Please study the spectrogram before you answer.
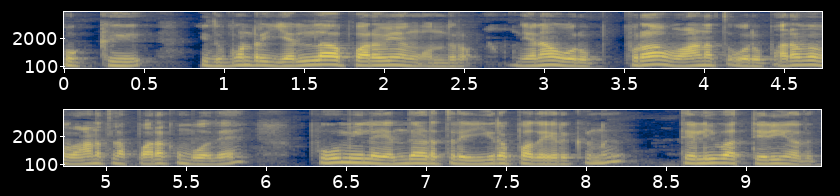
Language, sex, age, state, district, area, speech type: Tamil, male, 30-45, Tamil Nadu, Kanyakumari, urban, spontaneous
